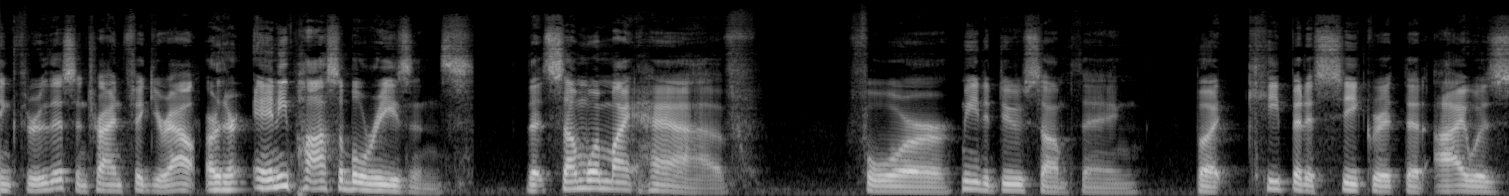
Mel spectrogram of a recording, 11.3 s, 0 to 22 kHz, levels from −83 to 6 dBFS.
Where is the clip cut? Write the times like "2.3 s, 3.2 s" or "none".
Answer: 1.4 s, 7.2 s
